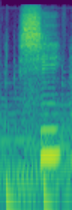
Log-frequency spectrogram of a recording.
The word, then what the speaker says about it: xi: Yuan chuan, 圆圈 chuen, Seguimos con la tercera consonante de hoy, xi. Se escribe de la misma forma que la X en español, sin embargo se pronuncia un poco parecida a la S y un poco a la SH en español, pero se dice xi, si.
